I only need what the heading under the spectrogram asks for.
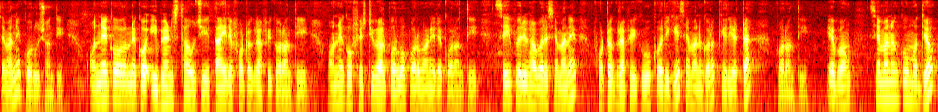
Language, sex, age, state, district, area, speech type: Odia, male, 18-30, Odisha, Bhadrak, rural, spontaneous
